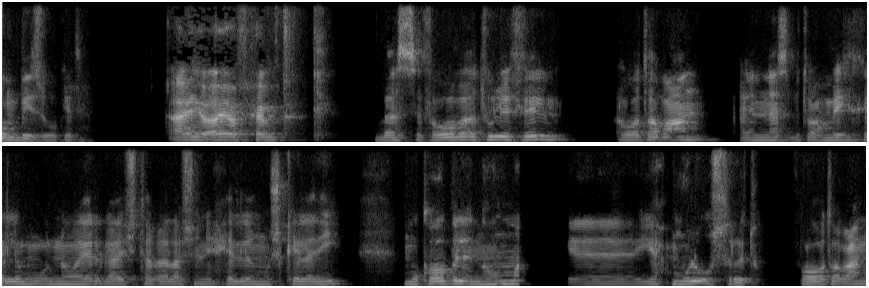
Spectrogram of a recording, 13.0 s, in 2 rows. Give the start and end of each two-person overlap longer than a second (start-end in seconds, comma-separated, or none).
none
